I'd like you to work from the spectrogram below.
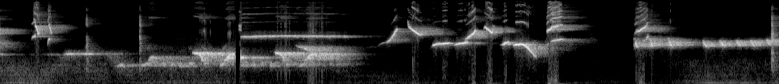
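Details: White-rumped shama (murai batu) giving a relaxed, varied song: low whistled notes stepping upward, then quick rising and falling high whistles, a brief silence, and a long steady whistled note.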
